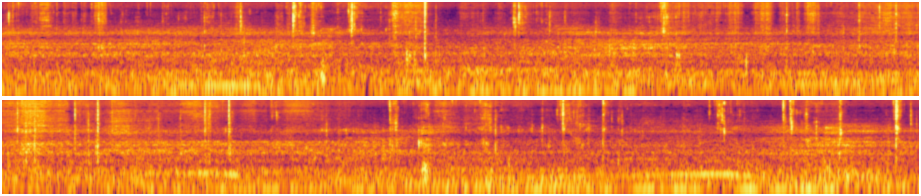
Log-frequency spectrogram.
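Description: A person chewing a mouthful of spaghetti with shredded cheese, eaten by hand, with small wet mouth clicks scattered throughout.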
